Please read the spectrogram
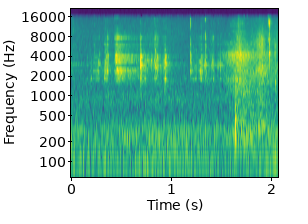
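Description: A few faint, scattered small metallic clicks and scrapes as a Time-Sert insert tool is wound by hand, threading a thread-repair insert into an outboard engine block. The insert turns in easily.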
